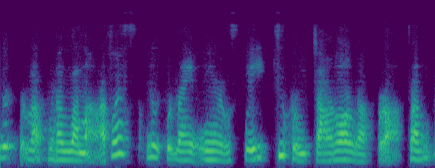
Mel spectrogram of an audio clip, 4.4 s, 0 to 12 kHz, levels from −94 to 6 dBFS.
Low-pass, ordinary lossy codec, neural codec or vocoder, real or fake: 7.2 kHz; Opus, 24 kbps; codec, 16 kHz, 0.5 kbps, FreqCodec, larger model; fake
